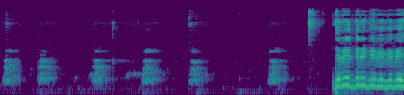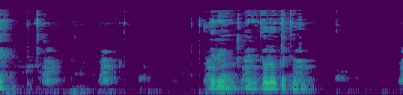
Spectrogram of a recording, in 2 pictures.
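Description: Kittens mew in quick, thin bursts, broken by a couple of longer, louder wavering meows.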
